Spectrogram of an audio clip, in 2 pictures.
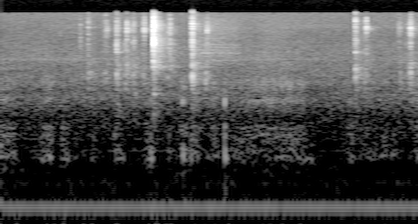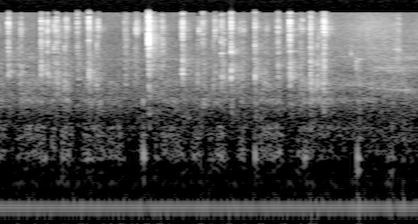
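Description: Computer keyboard typing: a short run of keystrokes, a pause of about a second, then a longer run of keystrokes, all faint. A steady low hum lies underneath.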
